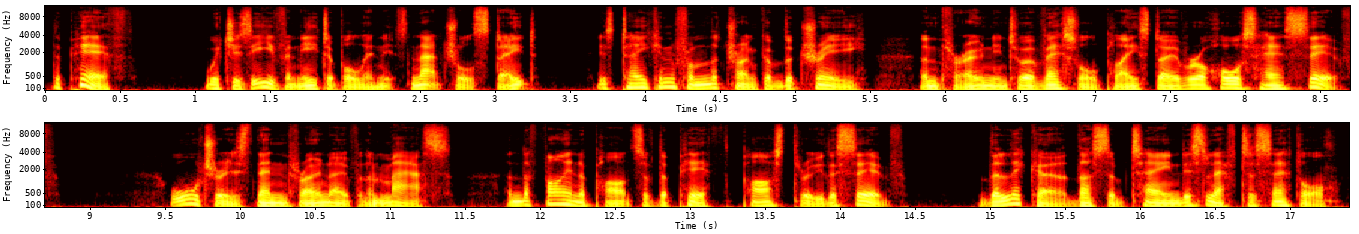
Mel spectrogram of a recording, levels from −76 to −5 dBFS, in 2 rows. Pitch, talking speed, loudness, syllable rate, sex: 90 Hz, 190 wpm, -20 LUFS, 5.2 syllables/s, male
